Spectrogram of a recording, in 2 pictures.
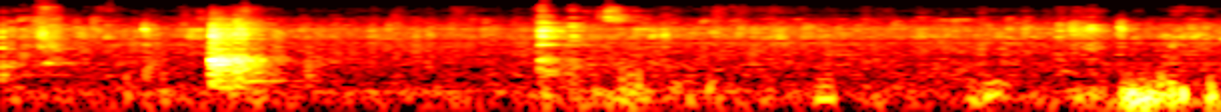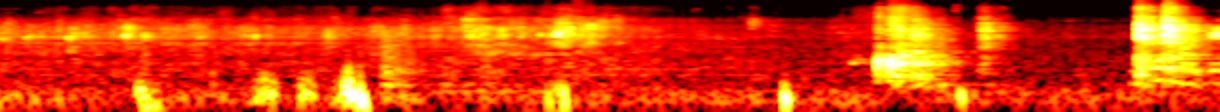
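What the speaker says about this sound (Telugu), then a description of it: "తగినన్ని వాటర్ పోసుకోవాలండి" Water poured into a pan of Nellore-style fish curry with tamarind pulp, heard as a few short splashing bursts amid faint clinks of pots and utensils, with no talk.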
